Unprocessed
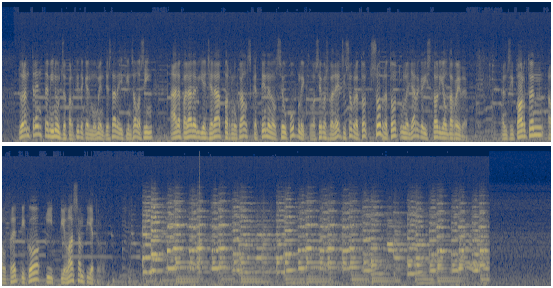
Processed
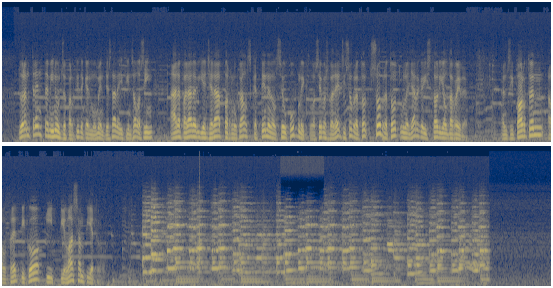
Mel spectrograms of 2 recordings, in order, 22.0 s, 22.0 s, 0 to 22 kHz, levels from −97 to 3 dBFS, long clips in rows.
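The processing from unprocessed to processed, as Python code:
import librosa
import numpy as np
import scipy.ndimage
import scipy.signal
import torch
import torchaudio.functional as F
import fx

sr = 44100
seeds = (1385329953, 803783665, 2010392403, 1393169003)

y = fx.curve_eq(x, sr, hz=(2600.0, 7100.0, 10000.0), db=(0, -24, 11), at=(16.55, 17.42))
y = y + 10.0 ** (-22.0 / 20.0) * np.pad(y, (int(73 * sr / 1000.0), 0))[:len(y)]
y = y * 10.0 ** (1.0 / 20.0)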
